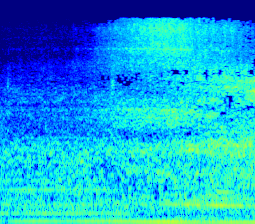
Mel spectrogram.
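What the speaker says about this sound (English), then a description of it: "there's a lot of traffic on this road" Traffic on a busy road, a steady engine drone with a low tonal hum that swells slightly midway as a car passes nearby, no voices.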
